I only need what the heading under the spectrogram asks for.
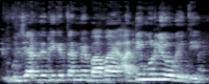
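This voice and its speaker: A man's voice: sits high, fairly even intonation, a little fast, a crowd in the background. A man giving a spiritual discourse, telling funny stories and acting out what people said. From India. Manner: storytelling with jokes and acted quotes. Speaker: spiritual teacher. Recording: roomy hall echo.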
